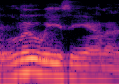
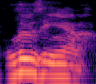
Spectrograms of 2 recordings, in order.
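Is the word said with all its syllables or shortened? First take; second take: full; shortened. First: All syllables of the word are pronounced. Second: A couple of syllables are dropped. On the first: This is how it is said in Michigan. "we would say Louisiana in Michigan" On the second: This is how locals from Louisiana say it. "he would just say Louisiana, right? They take a couple syllables out"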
